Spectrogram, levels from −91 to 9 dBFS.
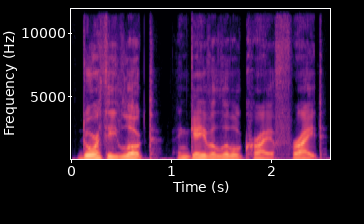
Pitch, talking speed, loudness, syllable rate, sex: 115 Hz, 210 wpm, -16 LUFS, 5.5 syllables/s, male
